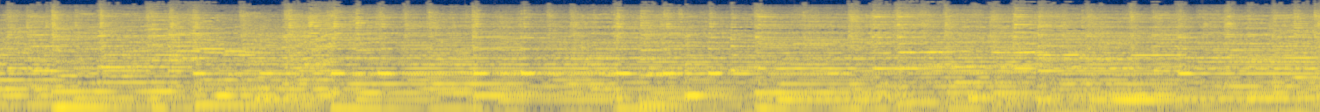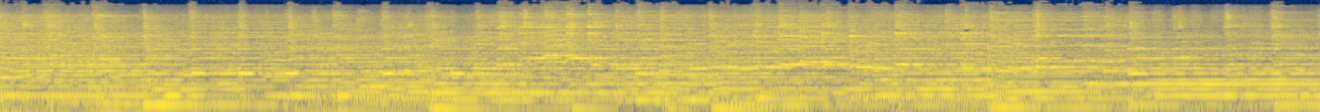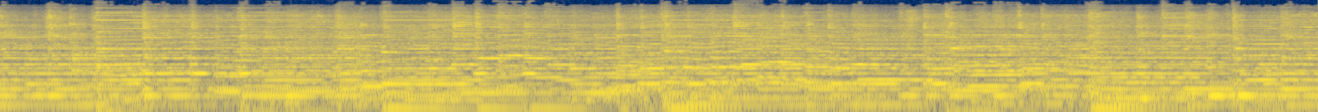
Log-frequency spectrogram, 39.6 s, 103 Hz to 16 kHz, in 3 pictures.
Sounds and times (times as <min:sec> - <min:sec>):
Harp: 0:00.0 - 0:39.5.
